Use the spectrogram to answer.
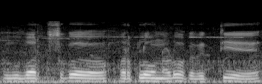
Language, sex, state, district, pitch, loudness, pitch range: Telugu, male, Andhra Pradesh, Sri Satya Sai, 140 Hz, -15 LUFS, 135-145 Hz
